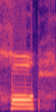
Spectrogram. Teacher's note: खौ को एक अलिफ यानी दो हरकत के बराबर खींच के पढ़ेंगे। खौ हुर्फ मुस्तआलिया है, लिहाजा इसकी आवाज़ हलक से मोटी अदा होगी। खौ के ऊपर ज़बर है, ज़बर को मुँह खोल के अदा करके पढ़ेंगे।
